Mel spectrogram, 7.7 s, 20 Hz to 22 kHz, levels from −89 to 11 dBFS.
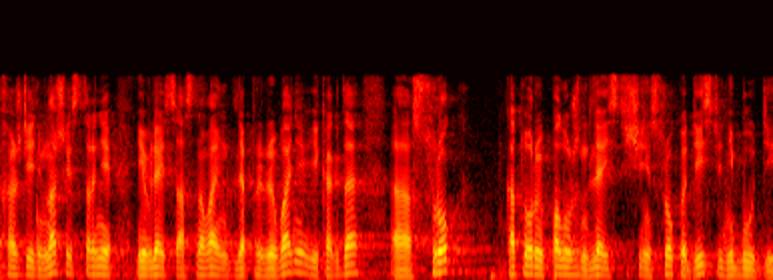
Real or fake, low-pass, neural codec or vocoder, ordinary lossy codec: real; 7.2 kHz; none; Opus, 64 kbps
